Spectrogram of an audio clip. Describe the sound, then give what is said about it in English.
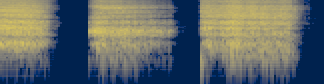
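Three breathy mouth breaths in the tri-active breathing pattern: two inhales, into the belly then up into the chest, followed by one exhale out through the mouth, each about a second long and separated by short silences. “my favorite one to do is called the tri-active breath. So that breath is into the belly, up into the chest, out through the mouth. So it's all through the mouth. So it's two in, one out.”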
